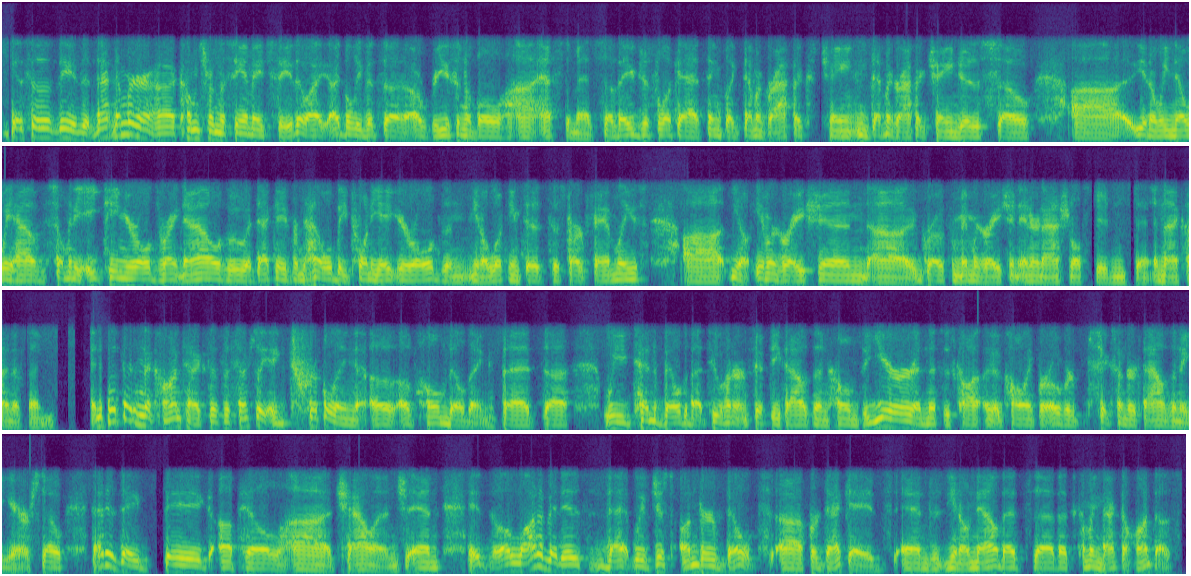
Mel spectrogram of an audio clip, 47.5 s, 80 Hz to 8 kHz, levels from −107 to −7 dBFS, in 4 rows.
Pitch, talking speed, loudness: 145 Hz, 180 wpm, -21 LUFS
